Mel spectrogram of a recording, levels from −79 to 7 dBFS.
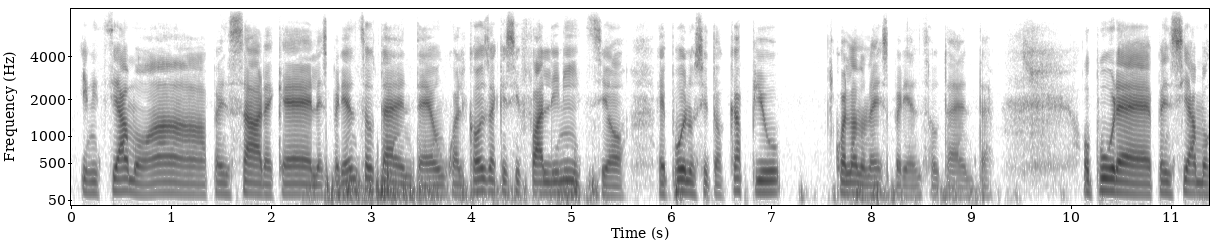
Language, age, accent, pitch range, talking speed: Italian, 20-39, native, 105-125 Hz, 135 wpm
